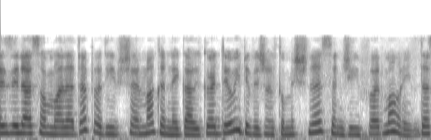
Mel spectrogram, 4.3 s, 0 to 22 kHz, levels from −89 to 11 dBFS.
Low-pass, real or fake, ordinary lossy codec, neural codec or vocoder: 7.2 kHz; fake; none; codec, 16 kHz, 1.1 kbps, Voila-Tokenizer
